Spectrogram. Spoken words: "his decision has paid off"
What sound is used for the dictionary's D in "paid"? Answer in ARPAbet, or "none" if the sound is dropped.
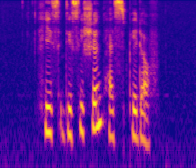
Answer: D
